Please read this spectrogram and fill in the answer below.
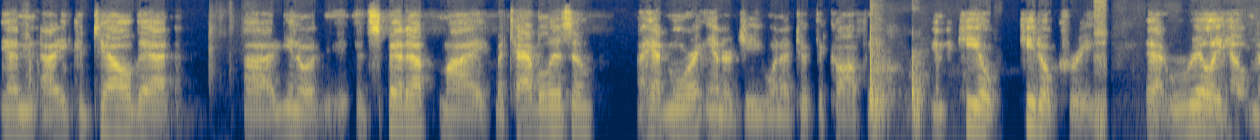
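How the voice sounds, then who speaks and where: A man talks at a fairly slow pace. His pitch is fairly high, and his intonation fairly even. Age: 60s. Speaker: customer sharing testimony. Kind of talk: testimony. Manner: hesitant, many fillers.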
